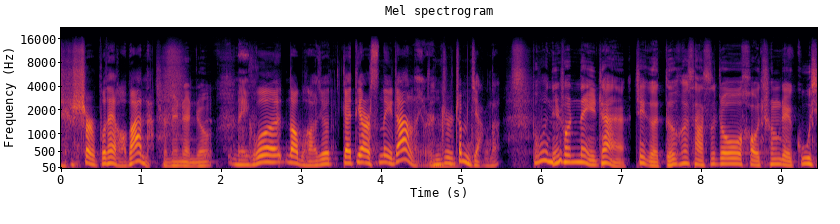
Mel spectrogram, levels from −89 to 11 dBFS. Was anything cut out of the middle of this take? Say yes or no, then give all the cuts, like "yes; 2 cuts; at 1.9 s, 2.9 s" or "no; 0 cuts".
yes; 1 cut; at 7.1 s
